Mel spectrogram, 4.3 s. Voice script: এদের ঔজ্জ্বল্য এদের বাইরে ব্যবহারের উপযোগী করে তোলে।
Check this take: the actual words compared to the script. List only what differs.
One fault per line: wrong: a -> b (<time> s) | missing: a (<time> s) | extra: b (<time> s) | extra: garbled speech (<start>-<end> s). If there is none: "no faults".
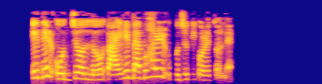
missing: এদের (1.3 s)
